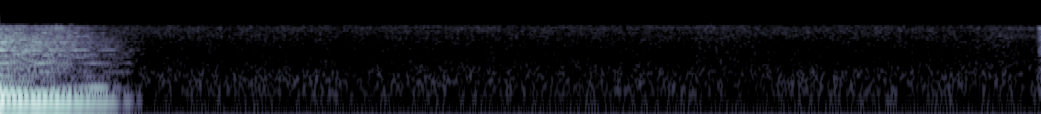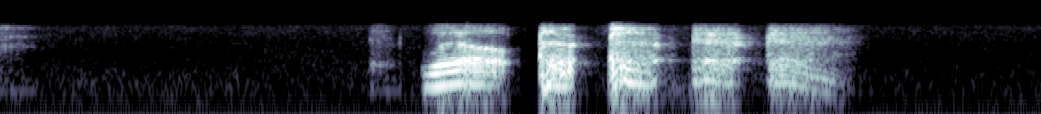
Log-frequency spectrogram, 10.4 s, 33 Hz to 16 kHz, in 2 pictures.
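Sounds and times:
speech: 7.3s - 8.1s
harsh rasping throat clearing: 7.9s - 9.6s.

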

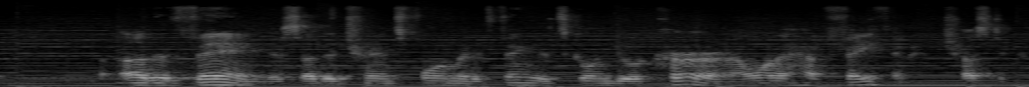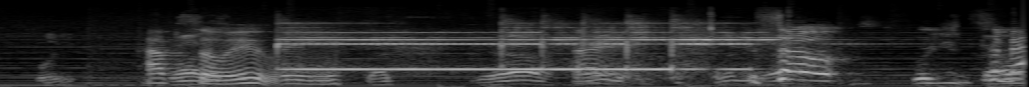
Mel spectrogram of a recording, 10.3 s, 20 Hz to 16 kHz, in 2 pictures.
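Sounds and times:
speech: 0.6s - 10.2s
yak bell ringing: 6.2s - 9.4s.

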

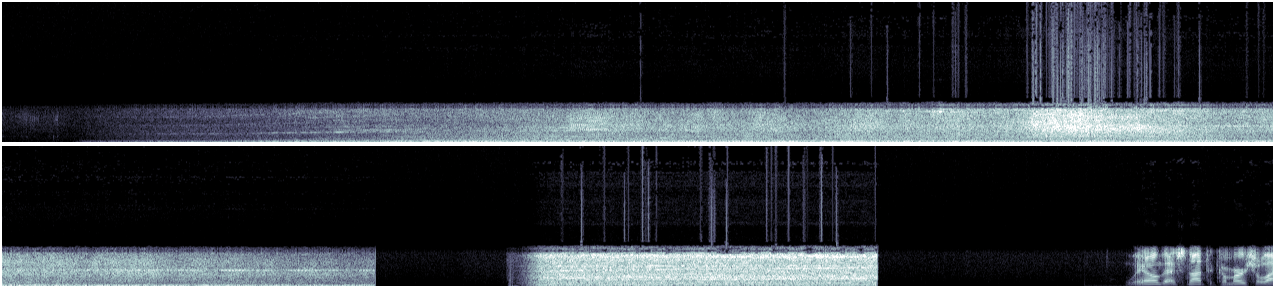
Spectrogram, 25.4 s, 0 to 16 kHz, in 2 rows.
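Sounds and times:
airliner engines roaring on takeoff roll down the runway: 0.8s - 16.5s, 17.8s - 21.5s
speech: 24.2s - 25.4s.

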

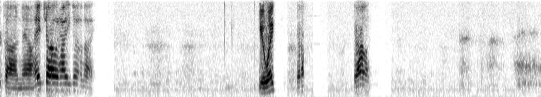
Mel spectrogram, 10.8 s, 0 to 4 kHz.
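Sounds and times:
speech: 0.1s - 2.0s, 5.2s - 6.2s, 7.1s - 7.4s
man breathing over a tinny phone line: 2.3s - 4.2s, 5.7s - 6.4s, 9.2s - 10.2s.

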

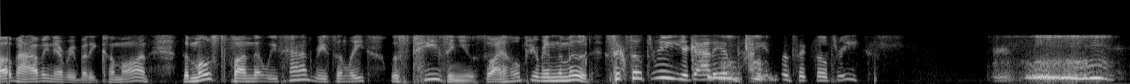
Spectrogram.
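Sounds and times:
speech: 0.0s - 8.9s, 9.9s - 11.2s
person snoring: 9.9s - 11.2s.

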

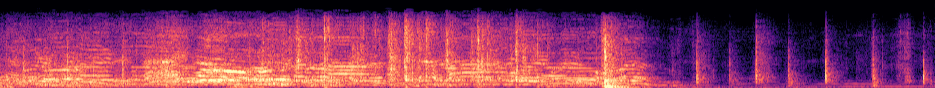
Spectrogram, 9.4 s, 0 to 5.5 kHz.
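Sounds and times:
crowd of the sick and the mad shouting outside a house door: 0.0s - 6.7s
house door thud: 6.0s - 6.4s.

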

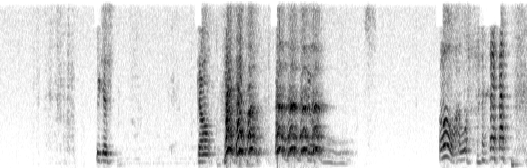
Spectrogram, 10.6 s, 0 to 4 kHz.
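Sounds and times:
speech: 2.0s - 2.4s, 4.0s - 4.7s
dog barking: 4.4s - 7.0s.

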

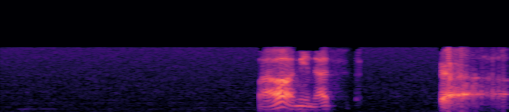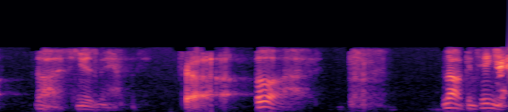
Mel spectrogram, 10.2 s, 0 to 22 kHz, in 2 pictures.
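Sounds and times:
speech: 2.6s - 3.5s, 4.4s - 4.8s, 5.5s - 8.1s, 9.5s - 10.1s
loud croaking burps: 4.4s - 5.2s, 6.9s - 7.9s.

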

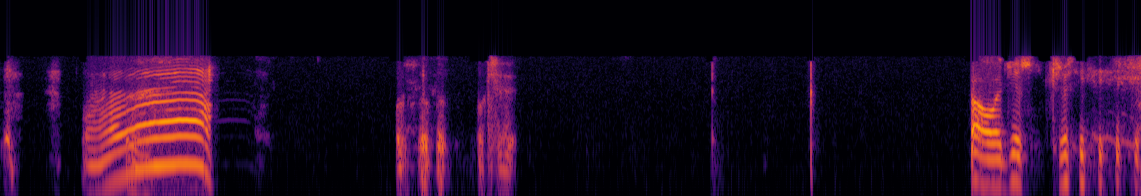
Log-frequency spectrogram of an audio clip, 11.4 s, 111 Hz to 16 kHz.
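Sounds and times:
cow mooing: 0.8s - 2.1s
speech: 10.1s - 11.4s
laughter: 10.7s - 11.4s.

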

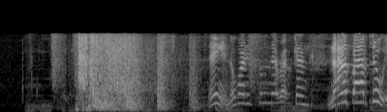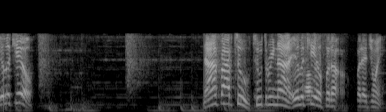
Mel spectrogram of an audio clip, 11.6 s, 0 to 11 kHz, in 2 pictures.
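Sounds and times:
shotgun blast sound effect: 1.1s - 2.7s
speech: 3.2s - 6.4s, 8.8s - 11.5s.

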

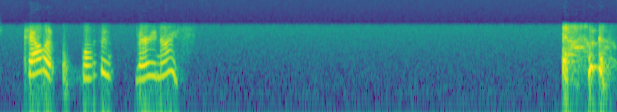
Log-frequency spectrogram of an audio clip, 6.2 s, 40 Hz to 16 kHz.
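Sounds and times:
speech: 0.3s - 1.9s
harsh coughing: 5.6s - 6.1s.

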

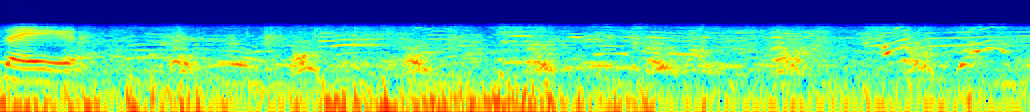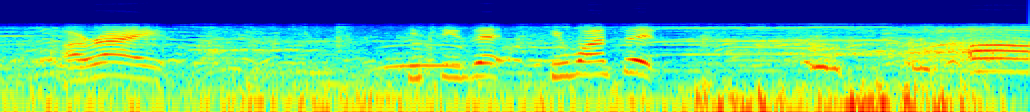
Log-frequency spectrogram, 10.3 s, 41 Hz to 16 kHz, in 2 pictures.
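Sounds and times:
crowd chatter and voices: 0.0s - 10.2s
dog barking excitedly for a toy: 0.9s - 4.9s
speech: 7.2s - 8.6s, 9.2s - 10.2s.

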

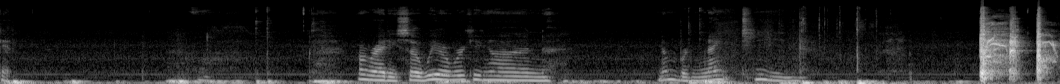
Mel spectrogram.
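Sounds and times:
soft low rumble: 0.0s - 9.8s
speech: 3.6s - 5.8s, 6.6s - 8.2s
harsh coughs: 9.8s - 10.6s.

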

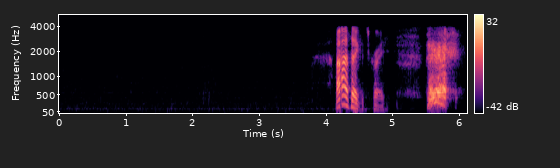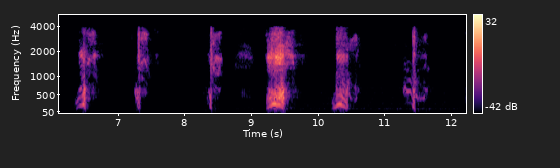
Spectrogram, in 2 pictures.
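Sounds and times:
speech: 4.2s - 6.7s, 9.2s - 10.6s
person sneezing: 5.5s - 7.6s, 9.2s - 10.7s.

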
